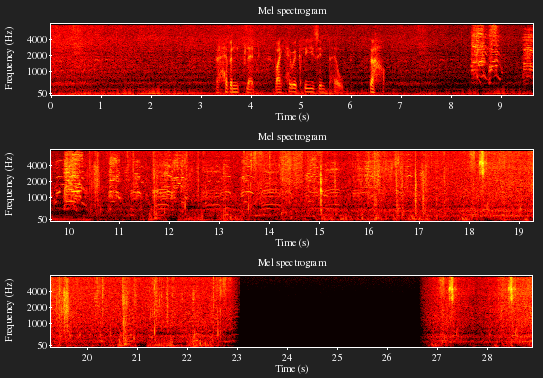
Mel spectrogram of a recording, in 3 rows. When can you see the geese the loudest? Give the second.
10 s.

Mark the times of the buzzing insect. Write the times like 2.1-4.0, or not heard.
0.0-23.0, 26.8-28.8.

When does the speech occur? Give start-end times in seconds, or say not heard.
3.3-6.7.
